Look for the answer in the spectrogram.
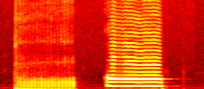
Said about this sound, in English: Is that the sound your Keurig makes when you're just trying to wake up in the morning?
